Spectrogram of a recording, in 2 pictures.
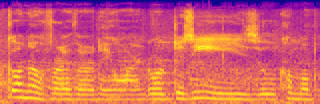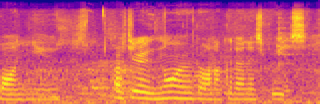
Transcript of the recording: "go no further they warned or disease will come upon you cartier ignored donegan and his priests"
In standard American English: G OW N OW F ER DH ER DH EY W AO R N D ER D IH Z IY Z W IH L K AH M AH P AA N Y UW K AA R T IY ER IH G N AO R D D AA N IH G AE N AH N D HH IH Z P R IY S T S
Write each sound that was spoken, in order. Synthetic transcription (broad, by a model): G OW N OW F ER DH ER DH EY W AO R N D ER D IH Z IY Z W IH L K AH M AH P AA N Y UW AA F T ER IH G N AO R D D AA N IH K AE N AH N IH S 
